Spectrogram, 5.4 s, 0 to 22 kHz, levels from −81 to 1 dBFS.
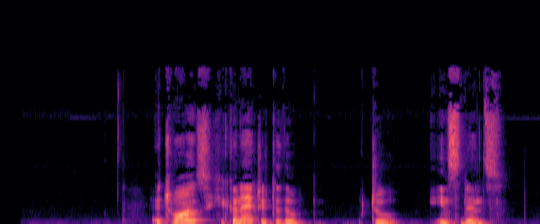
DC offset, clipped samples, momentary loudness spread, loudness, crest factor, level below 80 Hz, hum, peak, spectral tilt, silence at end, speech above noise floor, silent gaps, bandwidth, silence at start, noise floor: under 0.1%; under 0.1%; 13 LU; -25 LUFS; 24 dB; -72 dBFS; none; -4 dBFS; -3.5 dB/octave; 0.4 s; 39 dB; none; 15.5 kHz; 1.5 s; -63 dBFS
